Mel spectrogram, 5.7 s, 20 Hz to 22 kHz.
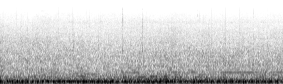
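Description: A 1968 Chevelle SS 396's big-block V8 running steadily under light throttle as the car drives, heard from inside the cabin: a low, even, pulsing engine sound with no revving.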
